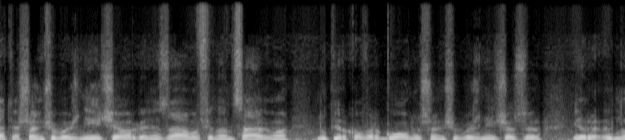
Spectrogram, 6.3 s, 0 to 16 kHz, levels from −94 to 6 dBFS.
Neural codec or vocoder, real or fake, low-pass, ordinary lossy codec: codec, 44.1 kHz, 7.8 kbps, Pupu-Codec; fake; 14.4 kHz; Opus, 24 kbps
